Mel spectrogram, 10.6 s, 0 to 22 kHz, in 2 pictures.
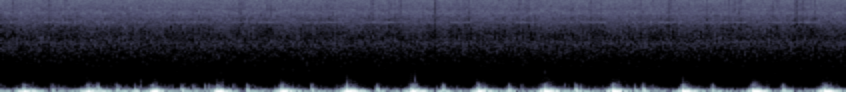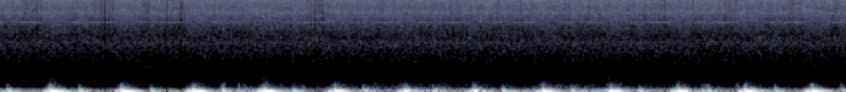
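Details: Own heart auscultated after a workout; rate peaked around 180 and was settling: fast, regular, strong paired heartbeats at about 140 a minute.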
